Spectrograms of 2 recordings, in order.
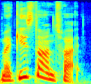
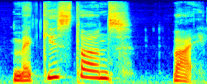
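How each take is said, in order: First: Only the first word has main stress; 'vej' is weaker. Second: Both words carry full main stress. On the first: The name is written as one word. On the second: The name is written as two words.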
